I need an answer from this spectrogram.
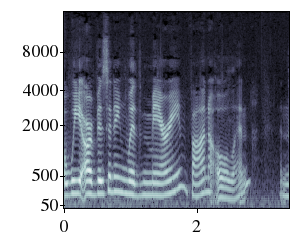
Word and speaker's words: Von Ohlen: are visiting with mary von olin and that's the german pronunciation um mary is she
